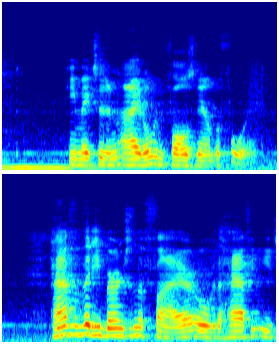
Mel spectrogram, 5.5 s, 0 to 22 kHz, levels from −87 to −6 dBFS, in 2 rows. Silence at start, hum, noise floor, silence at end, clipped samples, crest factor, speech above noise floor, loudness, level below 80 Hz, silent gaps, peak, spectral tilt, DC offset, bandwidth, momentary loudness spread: 0 s; none; -58 dBFS; 0 s; under 0.1%; 18 dB; 27 dB; -32 LUFS; -48 dBFS; none; -14 dBFS; -7.5 dB/octave; under 0.1%; 10.5 kHz; 13 LU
